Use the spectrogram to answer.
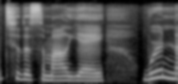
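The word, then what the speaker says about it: sommelier: Somalier. The stress is on the end. Somalier.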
